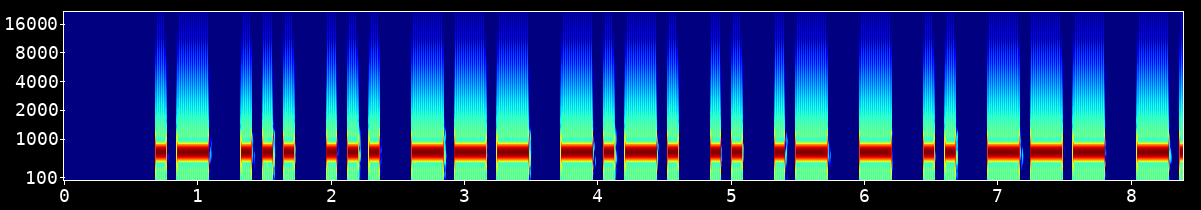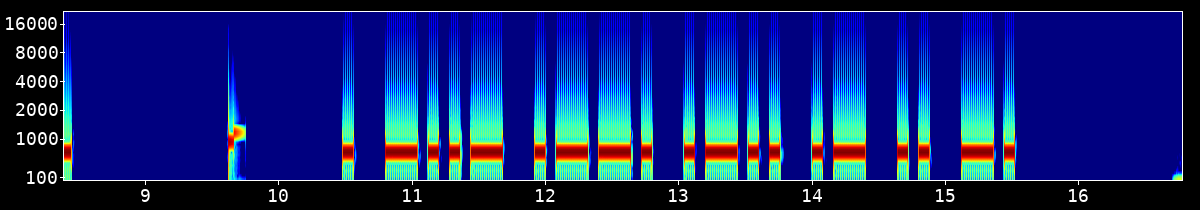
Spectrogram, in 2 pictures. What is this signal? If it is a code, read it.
Morse code, heard as a keyed tone, about 15 wpm, 700 Hz. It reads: ASSOCIATION EXPLAIN
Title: Sentences from Top 1100 Words - New Word Drill Alt - 15wpm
